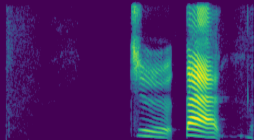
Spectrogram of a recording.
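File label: "zi3dan4", Mandarin Chinese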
